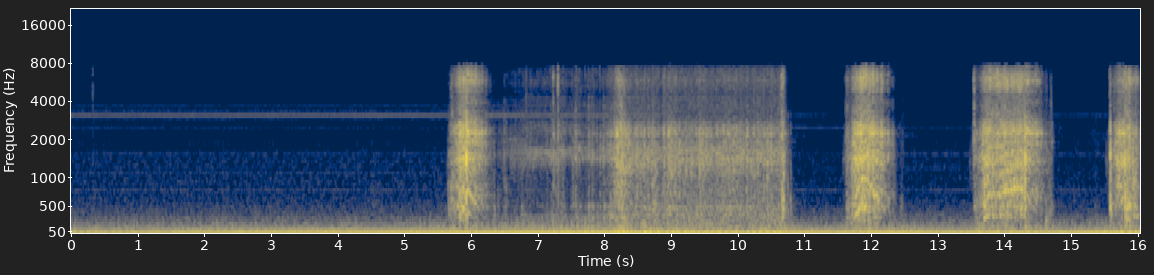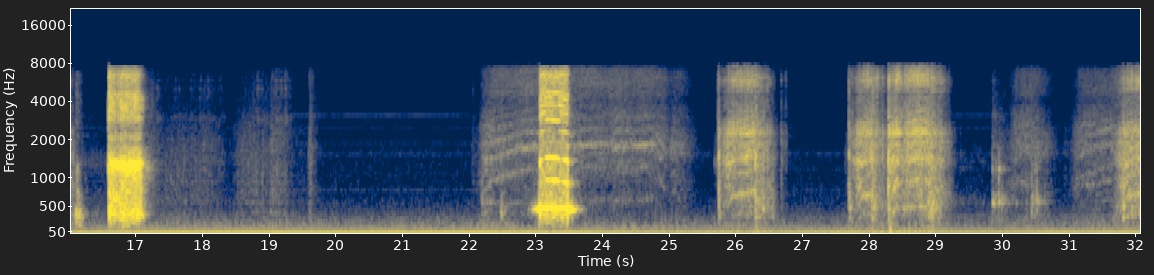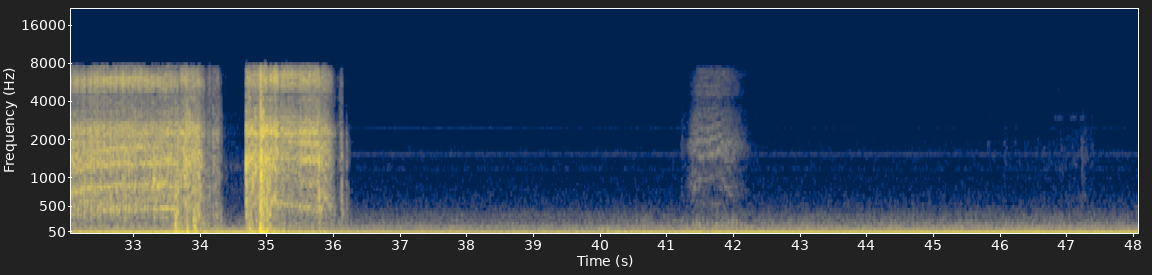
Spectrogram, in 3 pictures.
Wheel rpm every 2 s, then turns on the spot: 0, 0, 0, 10, 20, 10, 20, 20, 0, 0, 0, 0, 10, 20, 40, 20, 100, 80, 0, 0, 0, 0, 0, 0.
6-10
